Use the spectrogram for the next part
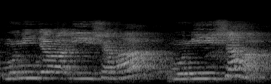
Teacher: मुनि में ह्रस्व ई है, यहाँ पर ईश में दीर्घ ई है, दोनों को मिलाएंगे तो दीर्घ हो जाएगा। मुनि जमा ईशः, मुनीशः, यहाँ पे विसर्ग भी लगेगी, मुनीशः।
